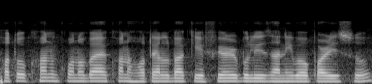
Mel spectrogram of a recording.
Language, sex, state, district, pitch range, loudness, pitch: Assamese, male, Assam, Sonitpur, 140-150 Hz, -18 LUFS, 145 Hz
